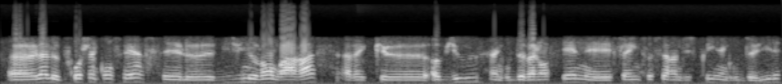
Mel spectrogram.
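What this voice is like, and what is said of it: Northern French accent. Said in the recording (French): “le même accent que Jonathan ... c'est l'accent du Nord”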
